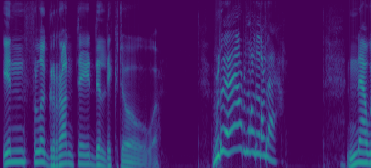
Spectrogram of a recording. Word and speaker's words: flagrante delicto: This, I think, is pronounced flagrante delicto. But maybe you can say flagrante delicto.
